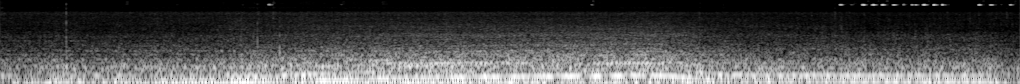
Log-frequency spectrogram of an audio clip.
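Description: An old pickup truck, a family hand-me-down, driving along with a steady low engine rumble and road drone that holds loud and close throughout, rising slightly in pitch midway as it accelerates.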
